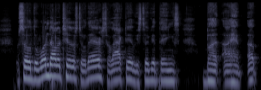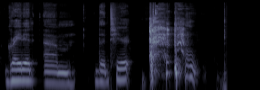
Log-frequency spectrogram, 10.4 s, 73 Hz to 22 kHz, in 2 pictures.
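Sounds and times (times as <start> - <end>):
speech: 0.3 - 9.2
harsh cough into microphone: 8.2 - 9.2
throat clearing into microphone: 8.2 - 9.2.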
